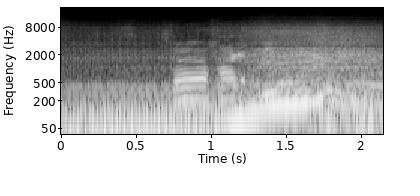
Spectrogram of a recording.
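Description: Ski-Doo Summit 850 two-stroke snowmobile engine idling, then revving up with a rising pitch about a second in as the rider throttles the sled buried in deep powder. A short vocal sound from the rider comes just before the rev.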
